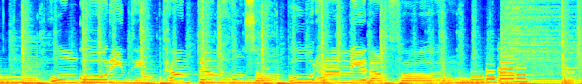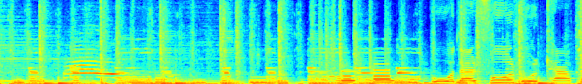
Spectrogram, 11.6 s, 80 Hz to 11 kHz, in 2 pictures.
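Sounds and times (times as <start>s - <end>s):
loud bouncy musical backing with steady bass and rhythm: 0.0s - 11.6s
cat meowing: 5.1s - 8.2s.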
